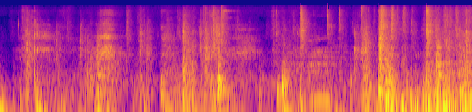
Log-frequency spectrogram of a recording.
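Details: Seven-week-old English Springer Spaniel puppies playing indoors near a crate give soft whimpers and yips amid scuffling, with a person talking nearby.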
